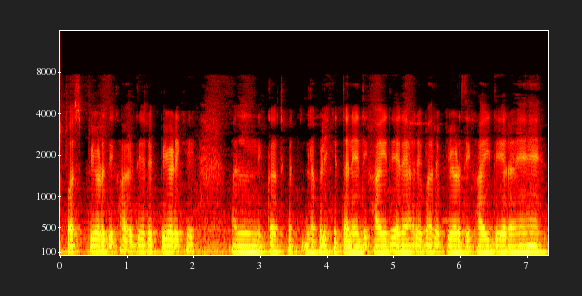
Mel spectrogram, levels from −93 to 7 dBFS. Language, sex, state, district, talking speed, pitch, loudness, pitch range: Hindi, male, Uttar Pradesh, Muzaffarnagar, 165 wpm, 100 Hz, -14 LUFS, 100-105 Hz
